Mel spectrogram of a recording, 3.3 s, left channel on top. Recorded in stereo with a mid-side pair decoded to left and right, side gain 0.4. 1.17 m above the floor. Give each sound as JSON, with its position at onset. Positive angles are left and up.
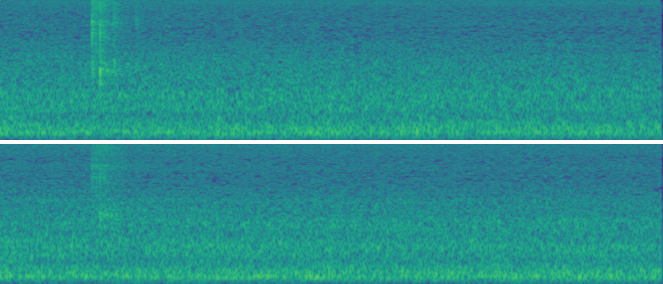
{"t": 0.5, "sound": "chewing", "azimuth_deg": 65, "distance_m": 1.5}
